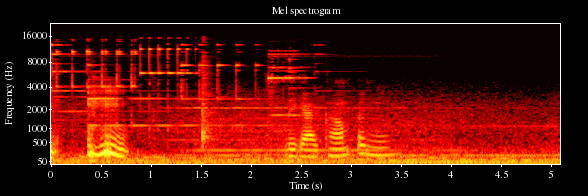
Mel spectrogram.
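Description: Small metal bells chime and ring out.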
